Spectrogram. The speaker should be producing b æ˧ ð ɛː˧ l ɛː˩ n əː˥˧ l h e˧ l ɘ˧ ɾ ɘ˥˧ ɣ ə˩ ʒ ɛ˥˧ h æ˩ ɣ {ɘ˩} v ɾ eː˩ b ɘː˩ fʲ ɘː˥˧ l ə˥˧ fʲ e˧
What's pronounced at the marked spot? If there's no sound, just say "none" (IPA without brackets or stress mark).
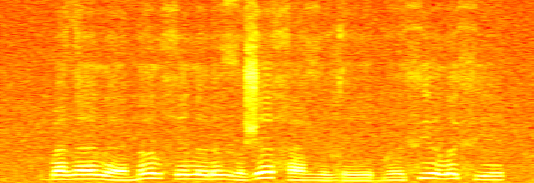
e˩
